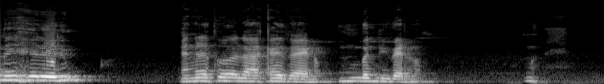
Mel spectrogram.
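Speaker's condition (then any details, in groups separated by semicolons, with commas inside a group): Cerebral palsy; from birth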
